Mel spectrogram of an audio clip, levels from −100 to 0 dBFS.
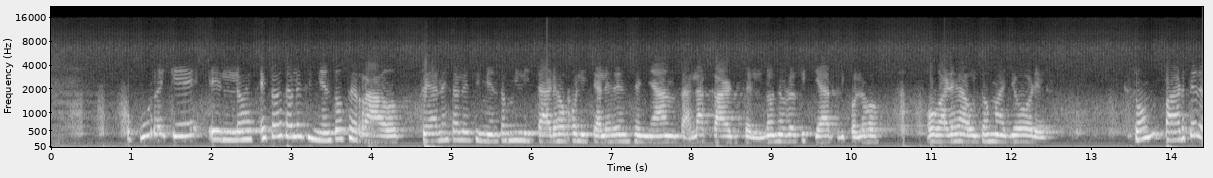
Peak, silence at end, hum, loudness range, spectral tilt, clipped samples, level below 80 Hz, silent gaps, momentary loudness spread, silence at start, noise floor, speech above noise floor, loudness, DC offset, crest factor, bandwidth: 0 dBFS; 0 s; none; 2 LU; -7.5 dB/octave; under 0.1%; -36 dBFS; none; 16 LU; 0 s; -34 dBFS; 20 dB; -14 LUFS; under 0.1%; 14 dB; 8.4 kHz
